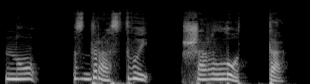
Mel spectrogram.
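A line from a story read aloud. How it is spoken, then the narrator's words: Composed, through gritted teeth. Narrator (Russian): Справившись с эмоциями, процедила я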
